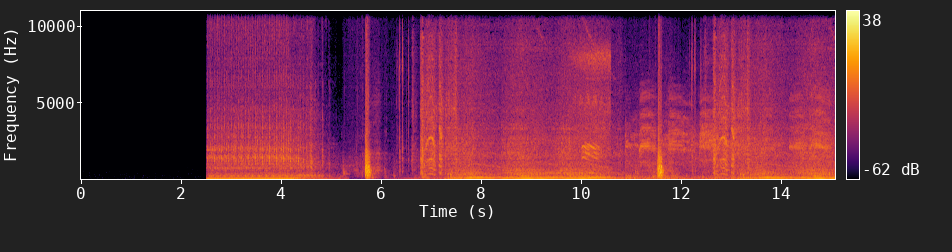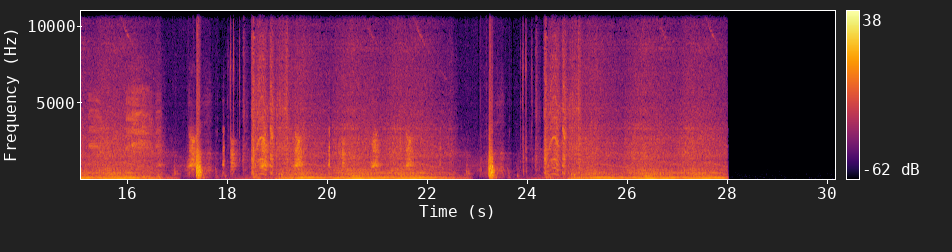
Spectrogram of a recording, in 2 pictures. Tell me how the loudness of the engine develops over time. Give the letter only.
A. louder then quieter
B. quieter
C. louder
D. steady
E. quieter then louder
D.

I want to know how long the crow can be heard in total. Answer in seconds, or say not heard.
7 s.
